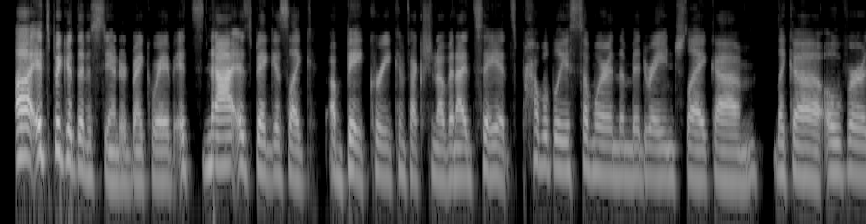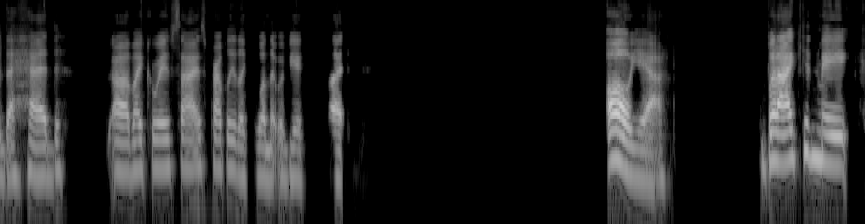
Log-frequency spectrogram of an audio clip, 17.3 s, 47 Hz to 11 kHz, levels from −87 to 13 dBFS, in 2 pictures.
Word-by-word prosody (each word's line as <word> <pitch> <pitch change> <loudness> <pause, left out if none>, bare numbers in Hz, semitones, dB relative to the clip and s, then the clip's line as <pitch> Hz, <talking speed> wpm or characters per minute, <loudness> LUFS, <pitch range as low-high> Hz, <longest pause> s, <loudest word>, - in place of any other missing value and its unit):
Uh, 250 +1 +11
it's 270 -2 +5
bigger 240 -6 +3
than 190 -3 0
a 155 - -9
standard 140 -3 -6
microwave. 140 0 -2
It's 185 +1 -7
not 200 +1 +7
as 200 -1 -2
big 170 -4 -2
as, 160 -3 -6
like, 140 -1 -4
a - - -1
bakery 155 +1 -3
confection 150 0 -10
oven. 155 +1 -2
I'd 150 -2 -1
say 160 - -4
it's - - -8
probably 195 -5 -7
somewhere 175 -2 -5
in 160 -1 -6
the 155 - -8
mid-range, 150 -1 -8
like, 145 -1 -3
um 140 +1 -2 0.2
like, 170 +2 -8
a 155 -3 0
over 170 -1 -4
the 140 - -5
head, 155 +3 -5 0.5
uh, 170 -1 0
microwave 185 +1 -6
size, 190 - -4
probably, 185 -2 -7
like, 150 -1 -9
the - - -20
one 155 -1 -6
that - - -9
would - - -12
be 155 - -10
a 145 - -10 0.3
cut - - +1 2.6
Oh, 225 -5 +11
yeah. 150 -2 -3 1.0
But 225 0 +5
I 215 +2 +9
can 240 0 -3
make 205 -3 0
165 Hz, 175 wpm, -23 LUFS, 150-190 Hz, 2.6 s, Uh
